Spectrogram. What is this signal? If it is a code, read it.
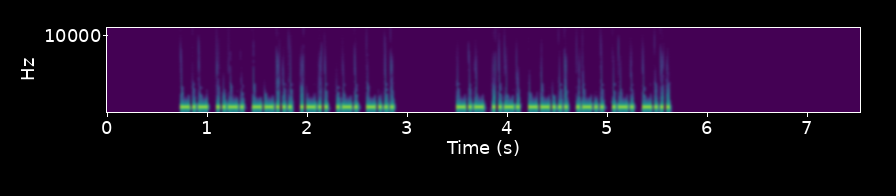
Morse code, heard as a keyed tone, about 40 wpm, 700 Hz. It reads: KF7LRB KF7LRB
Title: USA Call Signs - 6 Characters - Repeated 2x - 40wpm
